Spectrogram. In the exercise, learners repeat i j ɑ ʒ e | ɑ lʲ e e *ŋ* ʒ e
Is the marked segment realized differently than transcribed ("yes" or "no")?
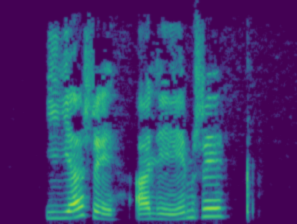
yes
